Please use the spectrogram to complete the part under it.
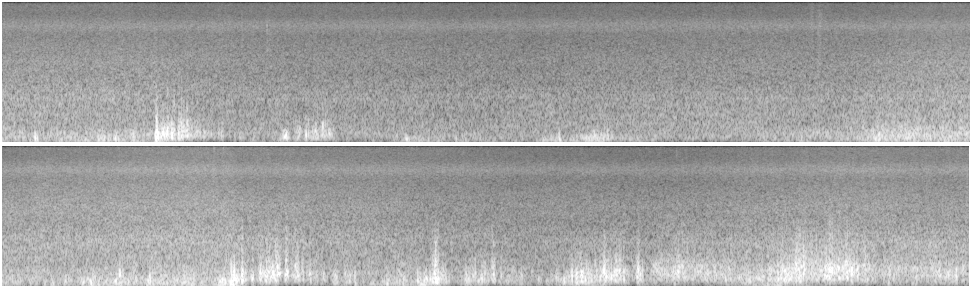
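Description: Wind blows steadily outdoors, with gusts buffeting now and then.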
